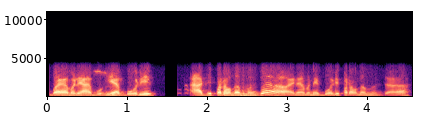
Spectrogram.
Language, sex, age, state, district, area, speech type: Nepali, male, 45-60, West Bengal, Jalpaiguri, urban, conversation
